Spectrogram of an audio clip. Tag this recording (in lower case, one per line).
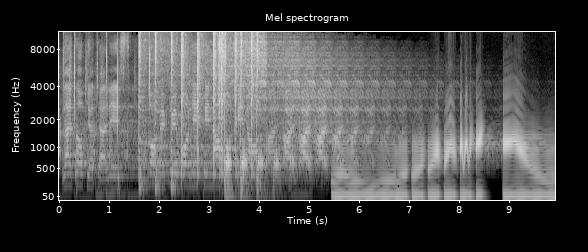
electronic music
music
